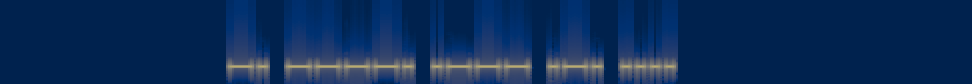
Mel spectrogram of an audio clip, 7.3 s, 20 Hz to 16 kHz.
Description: Morse code, heard as a keyed tone, about 21 wpm, 700 Hz. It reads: N9JRH
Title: USA Call Signs - 5 Characters - Repeated 2x - 22wpm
